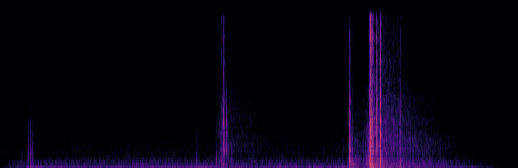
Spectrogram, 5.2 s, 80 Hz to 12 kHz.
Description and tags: STE-011 Telephone Take and leave
University telephone: take and hang.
